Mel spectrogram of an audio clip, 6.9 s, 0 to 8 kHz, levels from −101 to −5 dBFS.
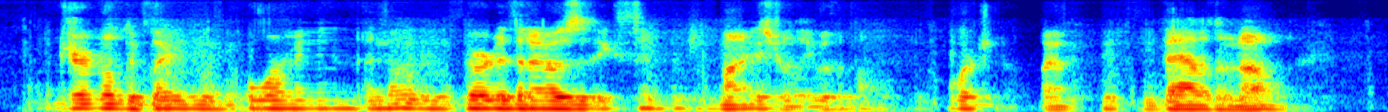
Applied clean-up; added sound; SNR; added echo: neural mask model DeepFilterNet 3.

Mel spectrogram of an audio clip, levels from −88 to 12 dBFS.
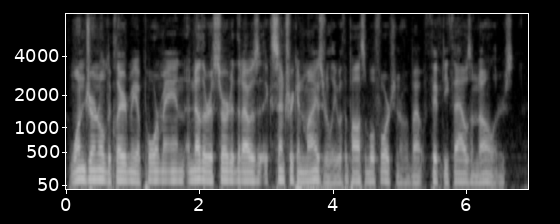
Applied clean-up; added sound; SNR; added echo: none; none; none; none.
